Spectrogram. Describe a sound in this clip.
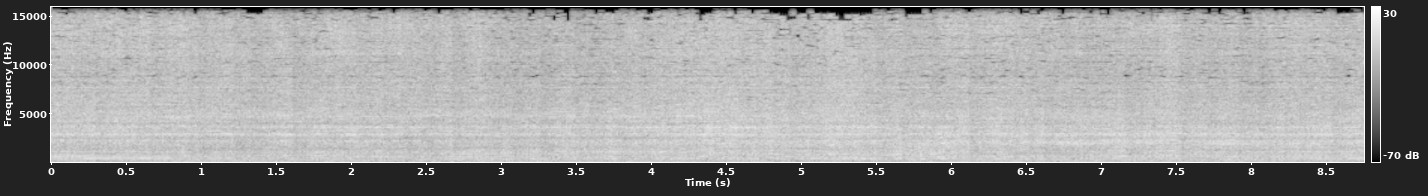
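An upright bass is played with deep plucked notes.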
